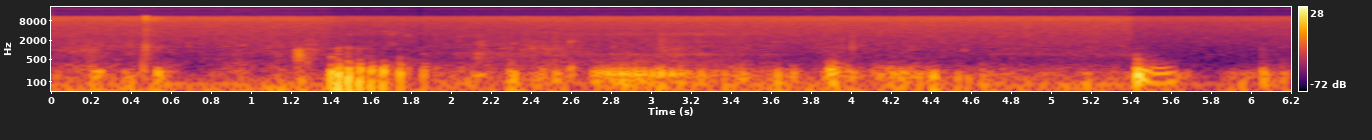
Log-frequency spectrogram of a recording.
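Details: Stomach growling: low, irregular gurgling rumbles with a few louder bursts, ordinary borborygmi from gas and fluid moving through the gut.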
